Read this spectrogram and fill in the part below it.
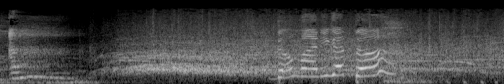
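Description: A woman sings through a microphone in a large hall.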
